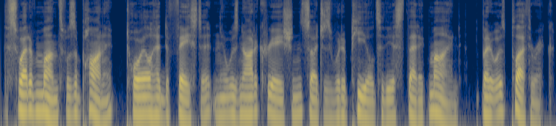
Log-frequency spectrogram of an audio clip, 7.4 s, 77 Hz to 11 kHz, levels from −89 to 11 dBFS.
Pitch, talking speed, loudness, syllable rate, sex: 115 Hz, 235 wpm, -19 LUFS, 5.5 syllables/s, male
